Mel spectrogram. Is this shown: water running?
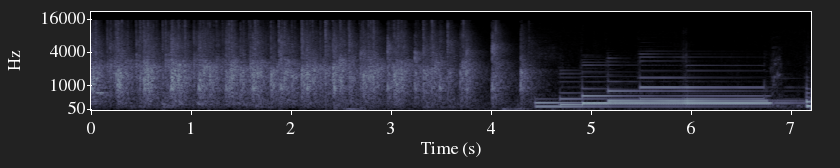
no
